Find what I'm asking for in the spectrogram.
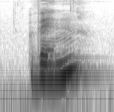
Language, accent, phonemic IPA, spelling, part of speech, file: German, Austria, /vɛn/, wenn, conjunction, De-at-wenn.ogg
- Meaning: 1. when, whenever 2. if (on the condition that)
